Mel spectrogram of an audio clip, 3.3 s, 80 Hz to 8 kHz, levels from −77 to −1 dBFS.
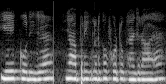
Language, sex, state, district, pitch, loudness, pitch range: Hindi, female, Uttar Pradesh, Saharanpur, 260 Hz, -12 LUFS, 245-270 Hz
